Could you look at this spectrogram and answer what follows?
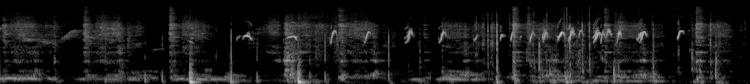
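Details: Chicken (Gallus gallus domesticus), chick peeps.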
